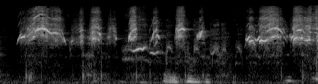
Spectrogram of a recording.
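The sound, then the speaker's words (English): Bright, bird-like chirping flutters from a car's turbo dump valve come in several quick bursts with short gaps, fairly loud, with no talking over them. “it's a bit like the sort of overactive throttler with the dump valve that sounds like a sort of a pigeon or a songbird.”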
